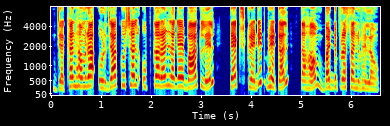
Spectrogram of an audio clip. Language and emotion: Maithili, happy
